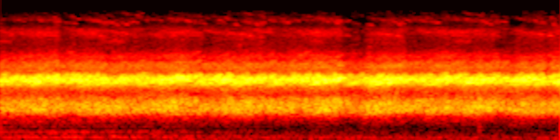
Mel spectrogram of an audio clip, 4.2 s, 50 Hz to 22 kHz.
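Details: Frogs chorusing at a pond in a horse pasture, recorded on a Zoom 6: a dense, unbroken wall of overlapping high trills and croaks that holds steady throughout, with no pauses and no other sounds.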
